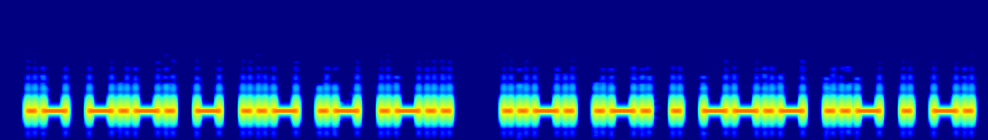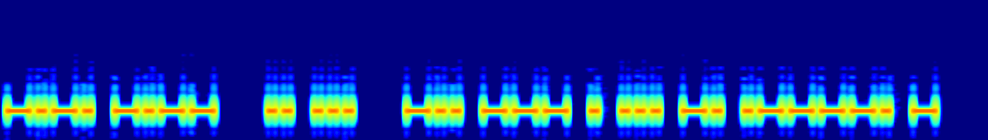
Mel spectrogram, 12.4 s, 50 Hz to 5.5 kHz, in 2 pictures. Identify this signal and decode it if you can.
Morse code, heard as a keyed tone, about 25 wpm, 600 Hz. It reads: ACTUAL FREQUENCY IS DOESN'T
